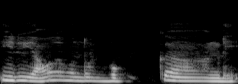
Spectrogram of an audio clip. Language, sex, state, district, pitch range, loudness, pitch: Kannada, male, Karnataka, Chamarajanagar, 150-180 Hz, -21 LUFS, 160 Hz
